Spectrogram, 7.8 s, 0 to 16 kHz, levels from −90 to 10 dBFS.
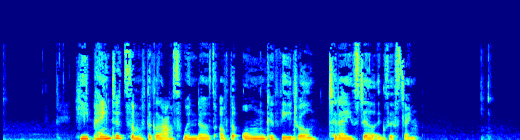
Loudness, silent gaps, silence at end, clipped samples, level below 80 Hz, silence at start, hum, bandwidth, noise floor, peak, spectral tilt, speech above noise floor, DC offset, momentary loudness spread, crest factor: -20 LUFS; none; 1.55 s; under 0.1%; -60 dBFS; 1.15 s; none; 11.5 kHz; -72 dBFS; -2 dBFS; -5.5 dB/octave; 52 dB; under 0.1%; 10 LU; 18 dB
